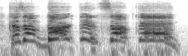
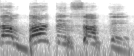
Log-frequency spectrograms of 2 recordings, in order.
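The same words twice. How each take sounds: First: "birthing" shouted high and loud. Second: Said in the usual way. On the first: Real, not acted. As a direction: yell it out like giving birth. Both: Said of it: "I'm screaming and I'm yelling".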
